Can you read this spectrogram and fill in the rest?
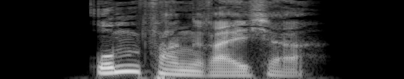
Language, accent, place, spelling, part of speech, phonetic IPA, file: German, Germany, Berlin, umfangreicher, adjective, [ˈʊmfaŋˌʁaɪ̯çɐ], De-umfangreicher.ogg
- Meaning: 1. comparative degree of umfangreich 2. inflection of umfangreich: strong/mixed nominative masculine singular 3. inflection of umfangreich: strong genitive/dative feminine singular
